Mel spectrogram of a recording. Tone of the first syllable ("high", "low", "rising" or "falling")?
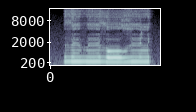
high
